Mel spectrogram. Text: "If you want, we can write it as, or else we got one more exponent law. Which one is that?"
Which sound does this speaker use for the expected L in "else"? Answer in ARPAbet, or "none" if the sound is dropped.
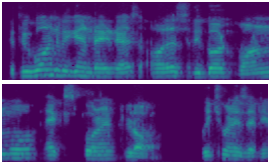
none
